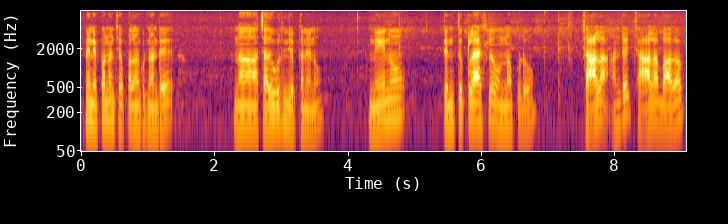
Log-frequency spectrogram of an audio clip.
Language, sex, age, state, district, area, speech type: Telugu, male, 18-30, Telangana, Hyderabad, urban, spontaneous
